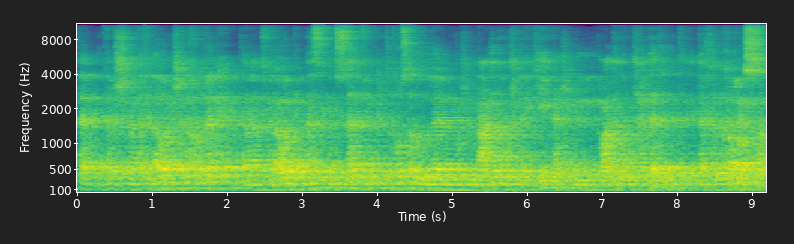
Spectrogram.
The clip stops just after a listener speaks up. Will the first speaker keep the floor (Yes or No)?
No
